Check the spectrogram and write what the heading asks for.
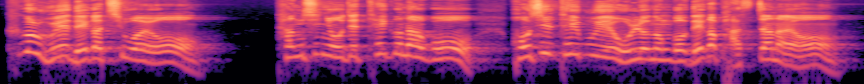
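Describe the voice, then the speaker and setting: A man's voice: very high-pitched, big pitch swings, normal speed, vocal fry, fairly bright tone, voice pushed up, full character voice. A preacher acting out a wife retorting to her husband in exasperation. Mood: exasperated. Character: exasperated wife answering back.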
